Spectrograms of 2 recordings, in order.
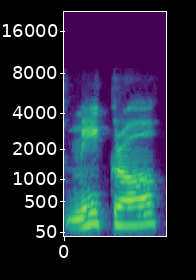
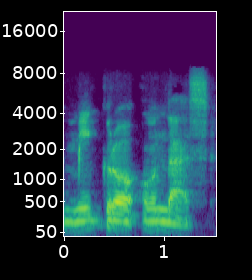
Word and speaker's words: microondas: we'll learn here shortly, the O's are always hard and make the same sound. So they're all, so it's microondas. If we Micro. see two O's in English, that's usually like ooh, like pool or tool or boob, right? But in Spanish, the consistency of the sound of the vowels makes that microondas.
